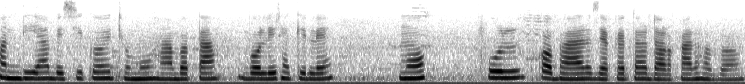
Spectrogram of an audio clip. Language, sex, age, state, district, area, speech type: Assamese, female, 30-45, Assam, Nalbari, rural, read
